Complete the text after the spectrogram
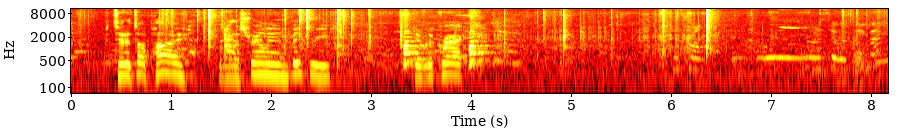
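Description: Plastic food containers rustle and crinkle.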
